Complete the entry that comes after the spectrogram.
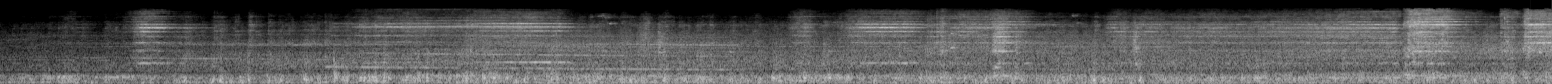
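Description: SNCF Z24500 double-deck electric multiple unit running past on its arrival, its steel wheels squealing in several high tones that come and go over a steady rumble of the running gear, loudest near the end.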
